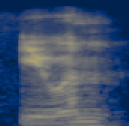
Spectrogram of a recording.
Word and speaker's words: Ewan: actor Yan McGregor yeah I've only heard it as euan it's Yan it's Scottish no no I know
